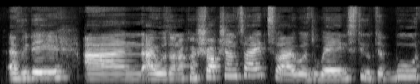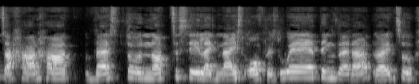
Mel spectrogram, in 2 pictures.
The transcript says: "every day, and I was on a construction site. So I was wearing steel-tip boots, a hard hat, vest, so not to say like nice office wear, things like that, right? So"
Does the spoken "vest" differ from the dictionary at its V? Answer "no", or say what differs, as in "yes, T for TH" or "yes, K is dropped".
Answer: no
